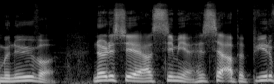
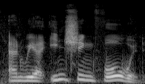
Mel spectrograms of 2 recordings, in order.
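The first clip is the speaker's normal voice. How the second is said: ordinary talk, nothing marked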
